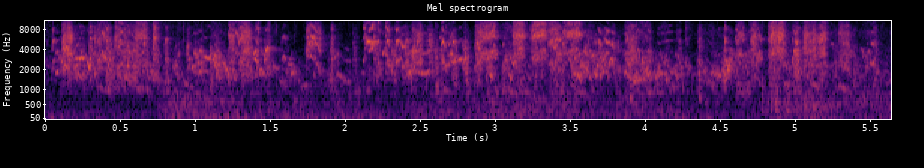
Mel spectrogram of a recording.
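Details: Cheerful budgerigar chirping, a steady high chatter of quick squeaks and trills with brief dips in loudness around the middle and end.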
